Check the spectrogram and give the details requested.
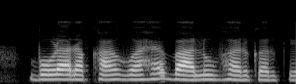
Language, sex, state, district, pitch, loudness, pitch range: Hindi, female, Jharkhand, Garhwa, 220 Hz, -17 LUFS, 210-225 Hz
